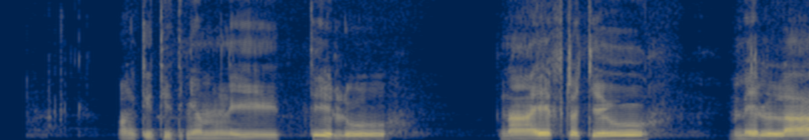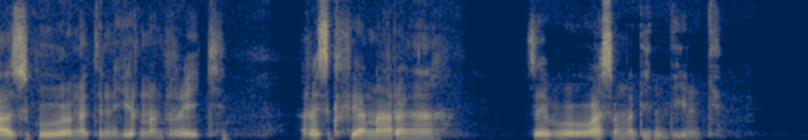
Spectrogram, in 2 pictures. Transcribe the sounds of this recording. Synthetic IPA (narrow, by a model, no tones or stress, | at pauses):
maŋid̪id̪id̪iɲamini | t̪elu | naefḁʈ͡ʂakeu | melalaazukuaŋat̪iniɦeɾinaɳɖ͡ʐureki̥ | resi̥ki̥fianaɾʔaŋə | zevoasəmad̪ind̪iniki̥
